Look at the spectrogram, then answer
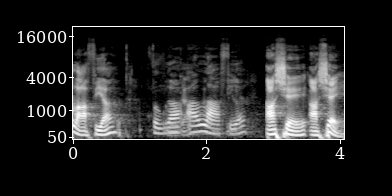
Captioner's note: speaking in foreign language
